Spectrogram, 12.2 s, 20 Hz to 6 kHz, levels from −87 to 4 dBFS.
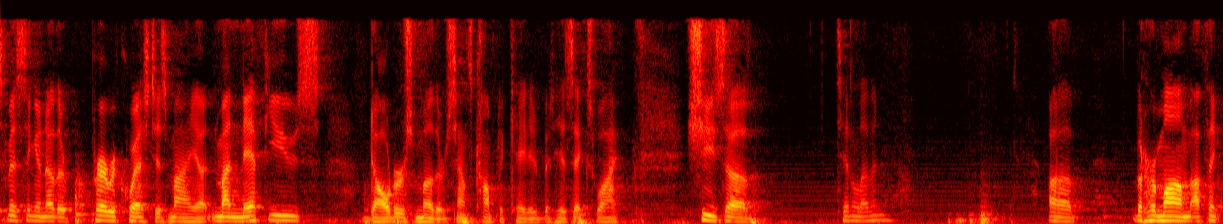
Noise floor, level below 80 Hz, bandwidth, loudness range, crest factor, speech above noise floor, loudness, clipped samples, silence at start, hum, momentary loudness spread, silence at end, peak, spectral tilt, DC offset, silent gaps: -59 dBFS; -52 dBFS; 5.8 kHz; 10 LU; 20 dB; 28 dB; -31 LUFS; under 0.1%; 0 s; none; 17 LU; 0 s; -12 dBFS; -7.5 dB/octave; under 0.1%; none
